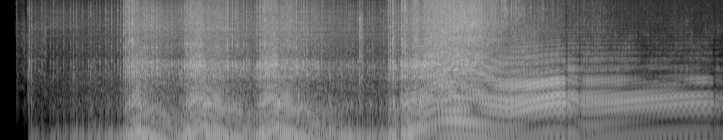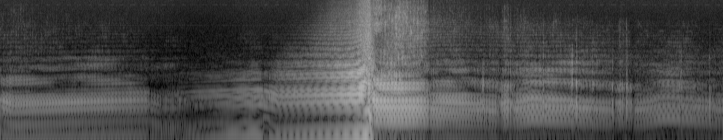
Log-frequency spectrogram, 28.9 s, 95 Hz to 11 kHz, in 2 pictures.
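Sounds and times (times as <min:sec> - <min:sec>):
Harley Davidson Twin Cam 88 motorcycle engine: 0:00.3 - 0:28.9.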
